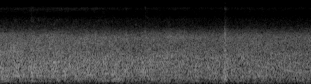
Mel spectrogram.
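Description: A waterfall at Phlio Waterfall National Park in Chanthaburi, Thailand, rushes in a steady, dense roar of falling water, constant and unbroken throughout.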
